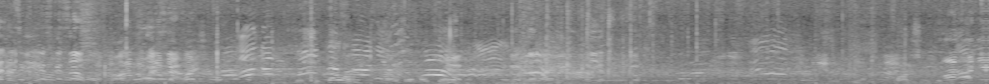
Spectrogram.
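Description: Young boys shout and call out across an open outdoor field.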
